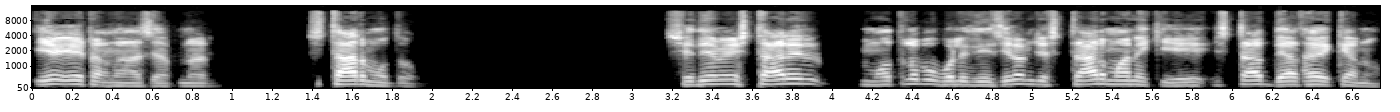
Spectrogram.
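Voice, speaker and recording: A man's voice: sits high, no echo. A man teaching an online class, patiently repeating and drilling each letter sound for his students.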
